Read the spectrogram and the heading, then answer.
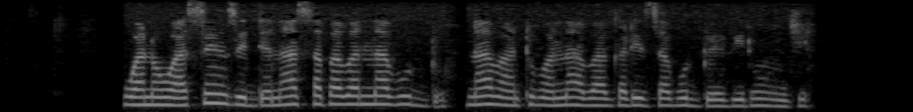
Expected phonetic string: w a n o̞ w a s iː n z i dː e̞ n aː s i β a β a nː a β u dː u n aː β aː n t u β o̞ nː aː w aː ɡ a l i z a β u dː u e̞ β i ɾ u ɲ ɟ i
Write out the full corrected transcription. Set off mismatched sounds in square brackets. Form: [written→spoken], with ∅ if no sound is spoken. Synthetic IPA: w a n o̞ w a s iː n z i dː e̞ n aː s [i→a] β a β a nː a β u dː u n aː β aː n t u β o̞ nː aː [w→β] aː ɡ a l i z a β u dː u e̞ β i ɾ [u→uː] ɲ ɟ i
